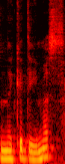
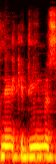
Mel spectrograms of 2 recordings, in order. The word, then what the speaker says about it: Nicodemus: I pronounce Nicodemus. How do you pronounce? Pronounce Nicodemus as well.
